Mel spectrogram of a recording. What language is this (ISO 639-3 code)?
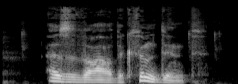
kab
